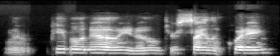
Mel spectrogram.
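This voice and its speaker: A middle-aged woman co-hosting a casual chat, telling animated stories and acting out both sides of a phone call. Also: medium pitch, normal speed. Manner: animated storyteller, acts out phone calls. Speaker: podcast co-host.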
